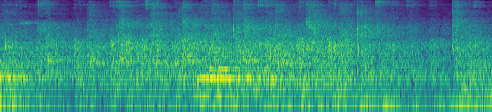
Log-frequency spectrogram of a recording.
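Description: Celluloid table tennis ball clicking against the bats and the table during a rally. The sharp clicks come at an uneven pace, under the hum of a large hall.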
